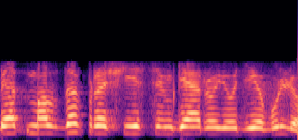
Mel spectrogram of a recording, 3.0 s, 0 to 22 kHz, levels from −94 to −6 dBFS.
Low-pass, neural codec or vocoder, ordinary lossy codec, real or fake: 3.6 kHz; none; AAC, 24 kbps; real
